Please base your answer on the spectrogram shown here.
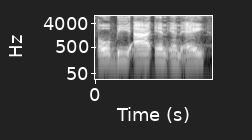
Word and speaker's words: Obinna: I believe his first name is Obina or Obina. It's Obinna.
